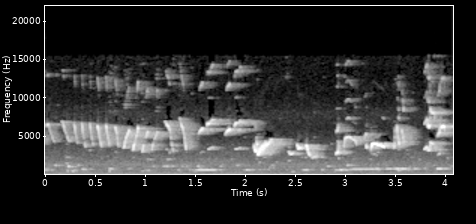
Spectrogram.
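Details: Mountain white-eye female in breeding condition calling for a male, mixed with other birds' phrases: rapid high trills at the start, then warbled, buzzy twittering phrases with a faint lower tone beneath.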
